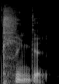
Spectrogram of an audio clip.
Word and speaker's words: Tlingit: of a better word so again that sounds sort of like cling it and i'm not claiming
